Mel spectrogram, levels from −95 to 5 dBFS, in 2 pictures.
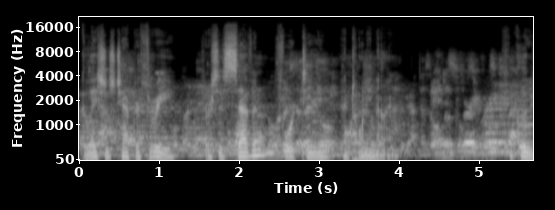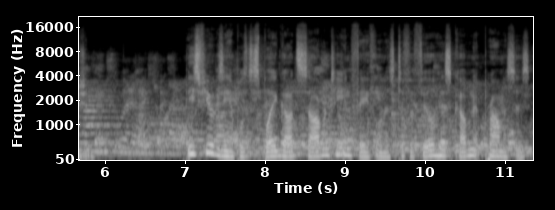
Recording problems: background chatter; loud; throughout; 4 voices, 5 dB below the speech

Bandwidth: 17.5 kHz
